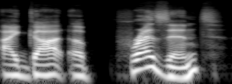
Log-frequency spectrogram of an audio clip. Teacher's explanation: If I say I got a present, stress on the first syllable, it's a noun, a gift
